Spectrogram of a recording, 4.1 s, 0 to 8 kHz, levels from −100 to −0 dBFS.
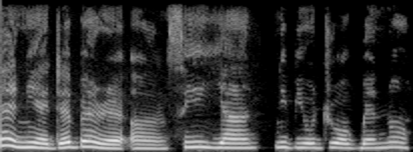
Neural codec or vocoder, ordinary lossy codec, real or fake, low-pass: none; none; real; none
